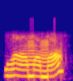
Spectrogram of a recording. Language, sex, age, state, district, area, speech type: Tamil, female, 18-30, Tamil Nadu, Thanjavur, rural, conversation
